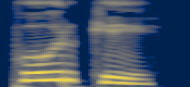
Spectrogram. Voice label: "ಪೊರಕೆ", Kannada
